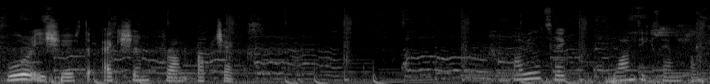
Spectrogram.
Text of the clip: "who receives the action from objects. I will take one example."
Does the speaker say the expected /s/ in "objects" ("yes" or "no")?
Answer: yes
